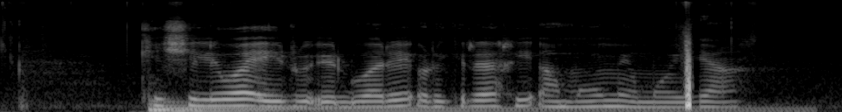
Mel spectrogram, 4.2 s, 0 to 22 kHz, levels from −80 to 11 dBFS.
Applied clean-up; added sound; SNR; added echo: none; Bowed string instrument; 6 dB; none.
